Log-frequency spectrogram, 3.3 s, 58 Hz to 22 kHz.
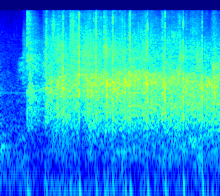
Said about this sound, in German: Hallo, wir haben heute 1000 Menschen hier. Also, alle, die sagen, ruhig Hase, beherrsch dich. Alle, die sagen, es heißt Köpfer, klatschen jetzt einmal in die Hände.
